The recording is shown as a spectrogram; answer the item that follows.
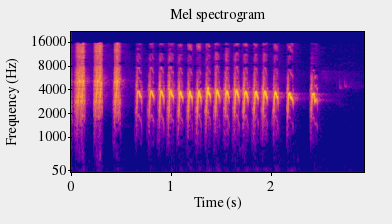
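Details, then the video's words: Grey-cheeked bulbul (cucak jenggot) singing in besetan and ngepik style: three harsh rasping bursts, then a rapid run of about fifteen sharp, evenly spaced chipping notes, ending with one more chip. "BESETAN DAN NGEPIKNYA OKEH BANGET ,REKOMENDED UNTUK PANCING BUNYI .CUCAK JENGGOT GACOR"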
